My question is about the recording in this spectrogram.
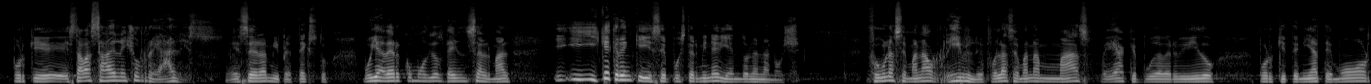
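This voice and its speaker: A man preaching a sermon and telling a personal story in an animated way, acting out the voices he quotes. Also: fairly high pitch, in a large hall. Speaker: pastor.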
